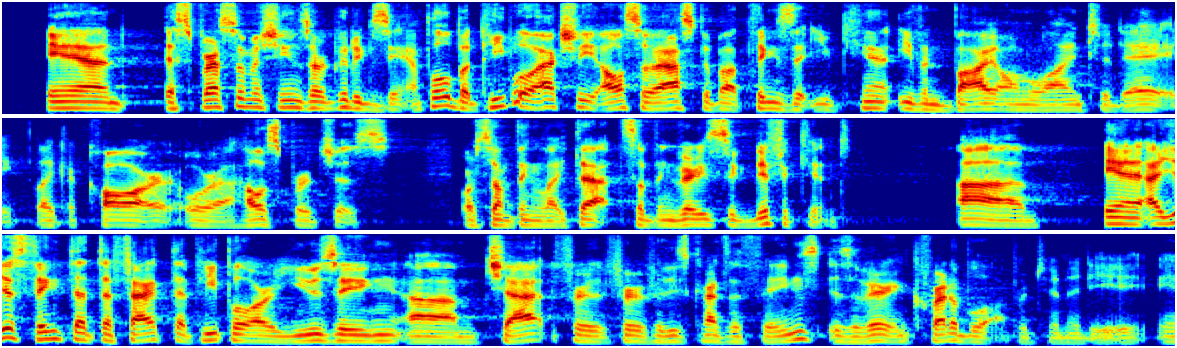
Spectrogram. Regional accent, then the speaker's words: Germany; I am from Germany after all.

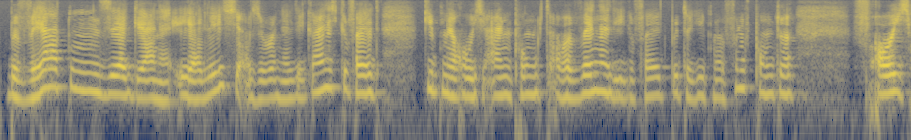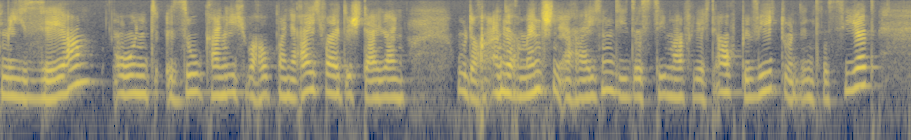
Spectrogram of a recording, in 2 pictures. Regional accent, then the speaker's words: Hamburg, Germany; ich bin aus Hamburg

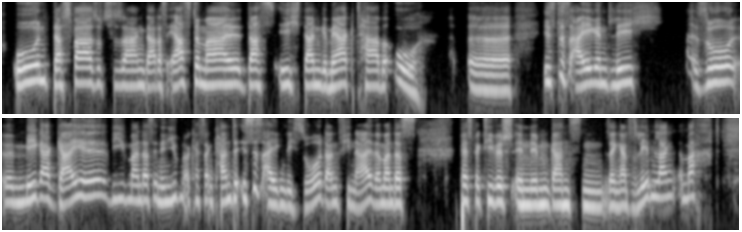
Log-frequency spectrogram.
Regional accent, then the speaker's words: Germany; Ja, ich bin in Deutschland geboren und auch sozialisiert.

